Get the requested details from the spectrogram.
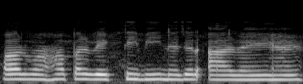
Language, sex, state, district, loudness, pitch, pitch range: Hindi, female, Bihar, Kaimur, -15 LUFS, 230 Hz, 220-235 Hz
